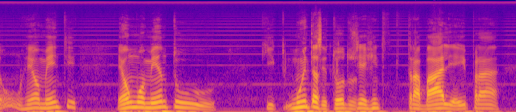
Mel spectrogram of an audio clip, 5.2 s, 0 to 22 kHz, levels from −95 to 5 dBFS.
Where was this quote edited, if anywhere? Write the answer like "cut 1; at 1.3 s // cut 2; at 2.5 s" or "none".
cut 1; at 2.8 s // cut 2; at 3.2 s // cut 3; at 3.6 s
